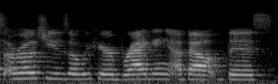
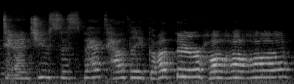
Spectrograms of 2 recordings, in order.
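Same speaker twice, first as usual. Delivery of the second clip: mocking villain gloat; 6 semitones higher than usual. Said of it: "He's like".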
